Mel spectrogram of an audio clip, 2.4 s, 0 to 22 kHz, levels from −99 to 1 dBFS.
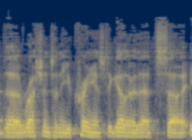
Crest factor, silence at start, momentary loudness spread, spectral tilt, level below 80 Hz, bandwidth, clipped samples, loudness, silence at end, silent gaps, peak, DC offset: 14 dB; 0 s; 3 LU; -6 dB/octave; -52 dBFS; 13.5 kHz; under 0.1%; -16 LUFS; 0 s; none; -2 dBFS; under 0.1%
